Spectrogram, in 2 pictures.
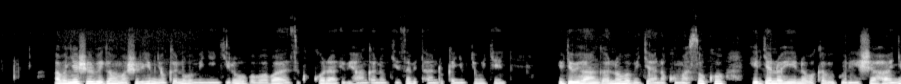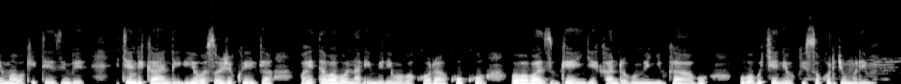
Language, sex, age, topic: Kinyarwanda, female, 25-35, education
